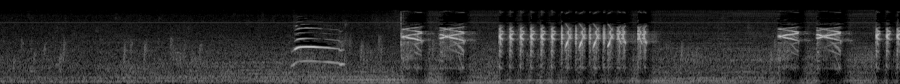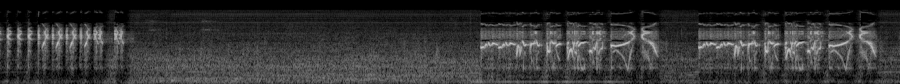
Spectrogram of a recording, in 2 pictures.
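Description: Toy singing birdcage with an artificial bird, playing electronic birdsong: a falling whistle, then rapid, evenly spaced trills and chirps in three spells a few seconds apart.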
